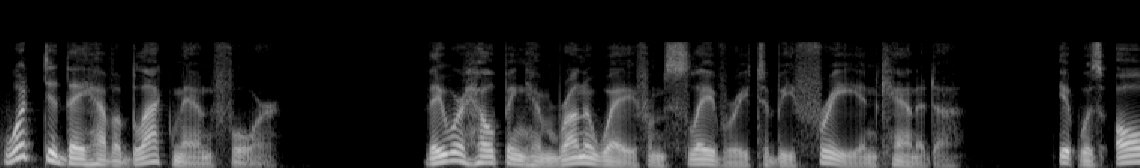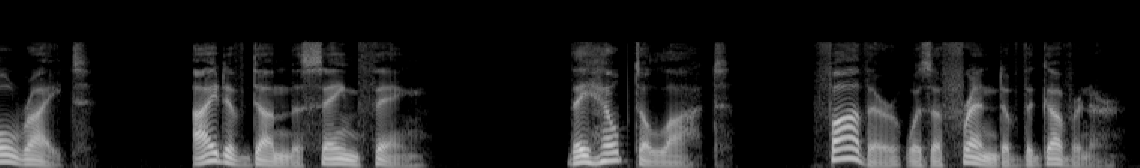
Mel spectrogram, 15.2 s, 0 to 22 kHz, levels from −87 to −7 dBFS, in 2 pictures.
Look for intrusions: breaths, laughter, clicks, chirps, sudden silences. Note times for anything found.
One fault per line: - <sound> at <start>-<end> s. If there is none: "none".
none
